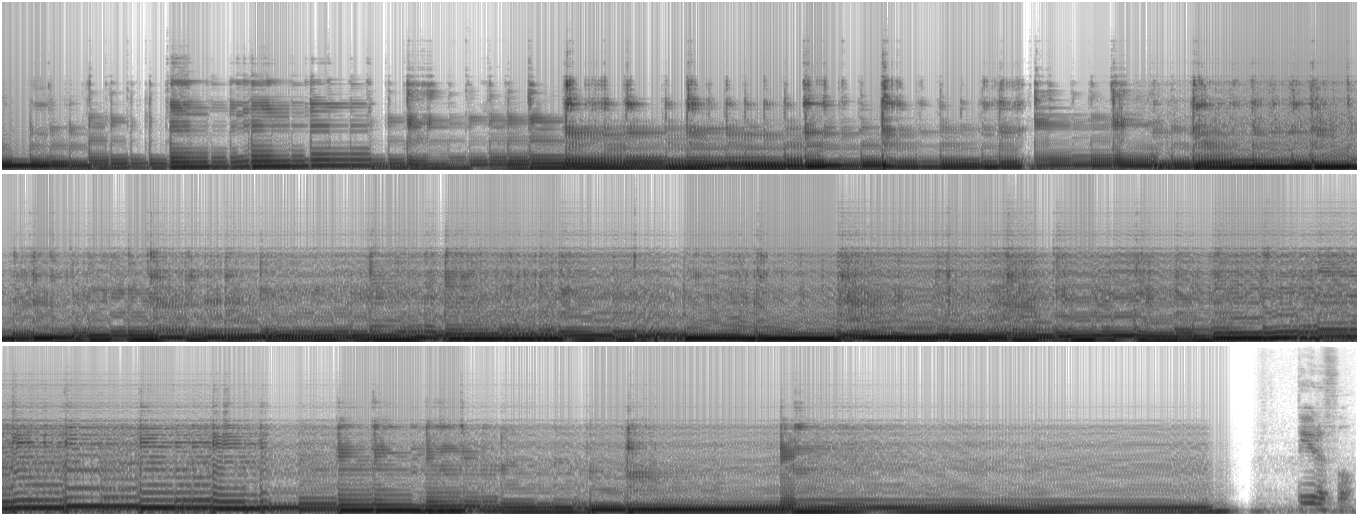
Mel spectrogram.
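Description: Electric bass played through an Electro-Harmonix Sovtek Deluxe Big Muff Pi fuzz pedal. It starts with a clean tone, with separate notes. About nine seconds in the fuzz comes in, thick and sustained, blended with the clean signal so that it sounds like a clean and a distorted bass together. The playing stops just before the end.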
